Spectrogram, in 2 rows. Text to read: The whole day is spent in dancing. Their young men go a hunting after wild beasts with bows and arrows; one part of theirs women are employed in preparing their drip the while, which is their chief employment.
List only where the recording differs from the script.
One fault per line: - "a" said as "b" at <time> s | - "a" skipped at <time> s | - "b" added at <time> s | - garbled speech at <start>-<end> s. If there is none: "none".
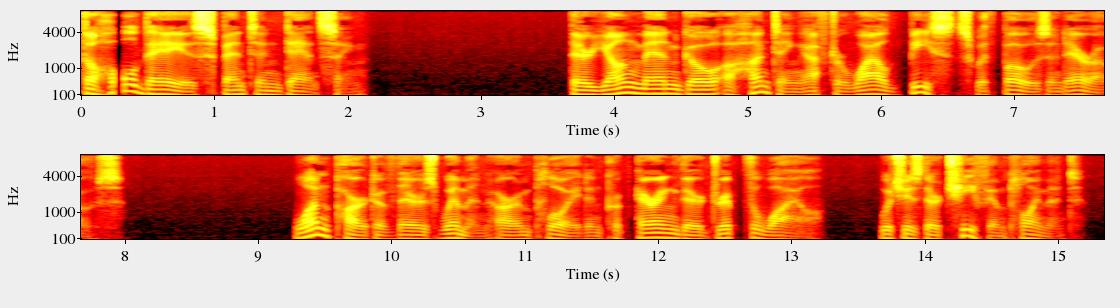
none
